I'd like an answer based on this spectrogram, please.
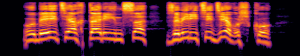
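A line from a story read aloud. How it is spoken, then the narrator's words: Guard shouting. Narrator (Russian): крикнул кто-то из стражников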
